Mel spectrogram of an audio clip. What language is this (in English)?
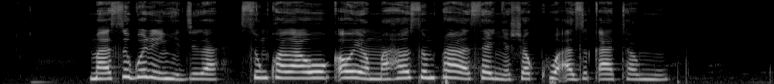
Hausa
